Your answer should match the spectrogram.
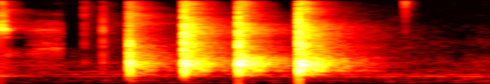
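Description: Four hand claps, about three a second, each with a short ring-out in a small room.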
